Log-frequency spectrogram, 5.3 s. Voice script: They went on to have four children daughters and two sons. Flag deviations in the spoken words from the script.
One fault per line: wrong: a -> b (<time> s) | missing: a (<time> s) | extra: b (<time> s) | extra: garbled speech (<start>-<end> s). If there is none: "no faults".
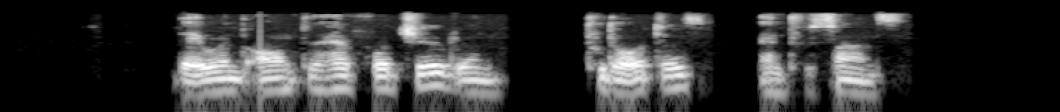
extra: two (3.0 s)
